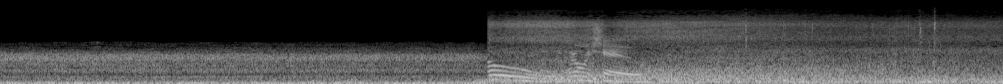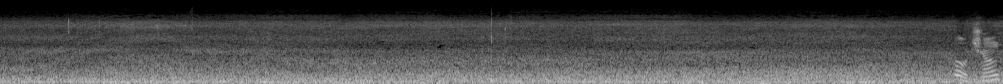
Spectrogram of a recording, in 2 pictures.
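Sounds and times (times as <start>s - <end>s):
flowing river current: 4.9s - 20.0s.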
